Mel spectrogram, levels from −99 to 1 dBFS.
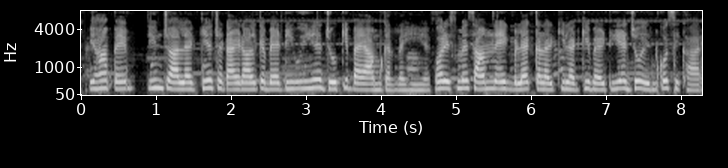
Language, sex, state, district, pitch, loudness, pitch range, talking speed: Hindi, female, Uttar Pradesh, Gorakhpur, 240 Hz, -22 LUFS, 225-255 Hz, 230 wpm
